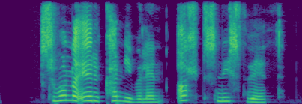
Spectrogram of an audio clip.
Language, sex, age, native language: Icelandic, female, 11, Icelandic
